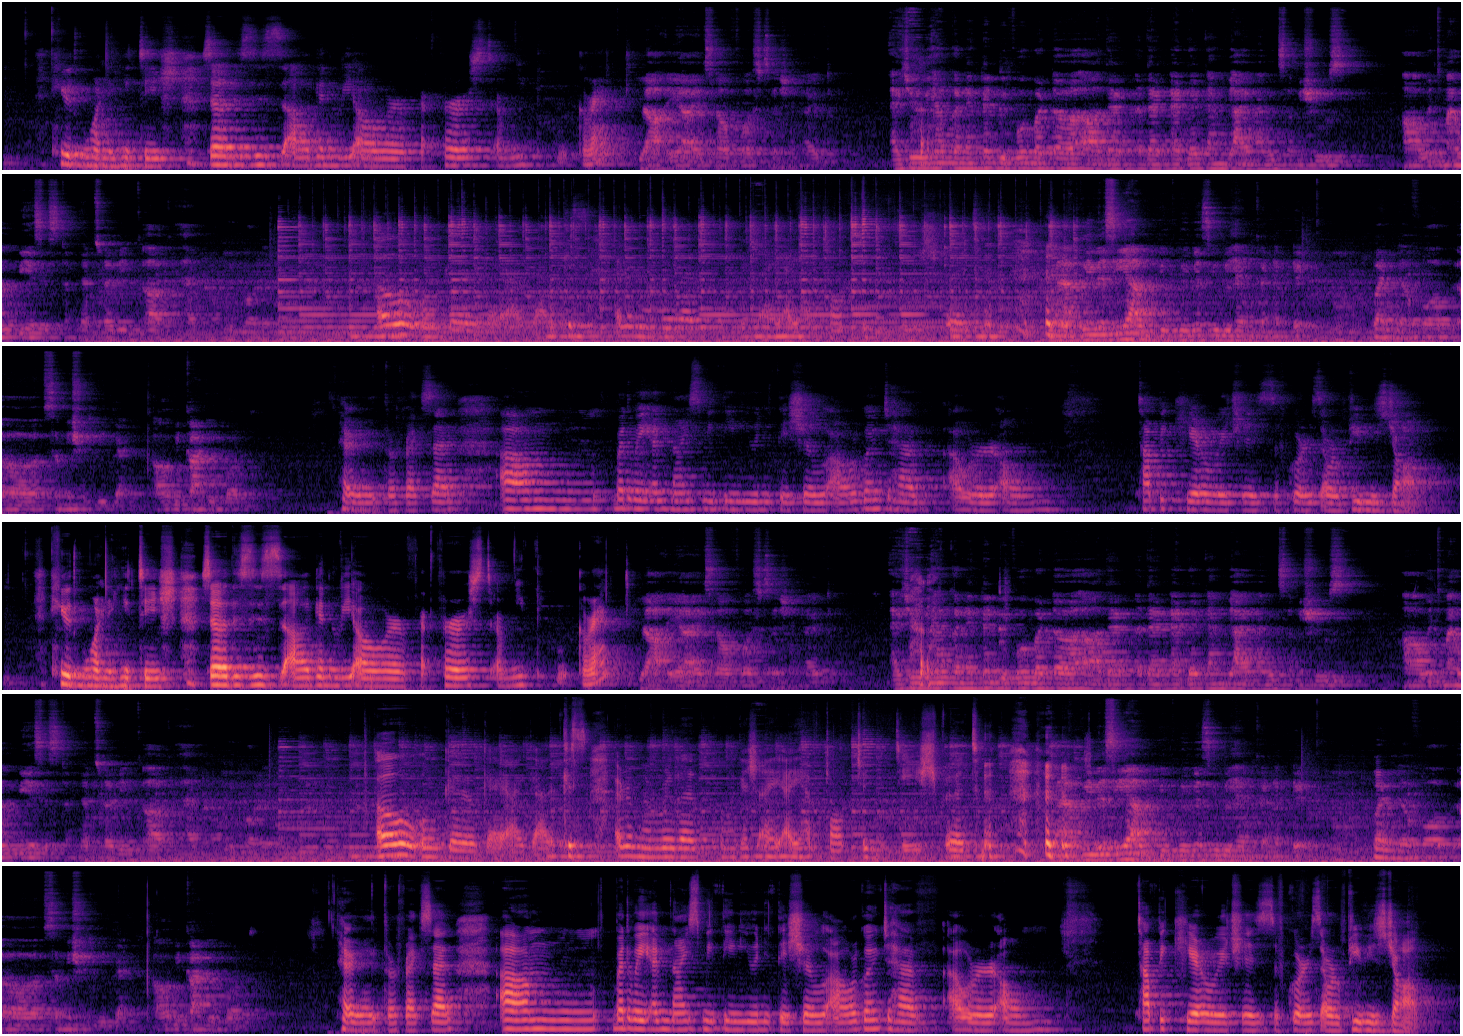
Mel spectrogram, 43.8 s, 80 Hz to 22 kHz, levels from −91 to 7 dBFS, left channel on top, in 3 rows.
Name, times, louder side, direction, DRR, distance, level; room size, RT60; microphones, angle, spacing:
voice 1, 0.3-4.1 4.4-5.3 5.5-6.1 9.1-9.4 18.3-25.3 28.3-28.8 32.5-39.9 40.5-43.3, right 8 dB, 85° right, 14 dB, 0.3 m, -30 dB
voice 2, 6.4-8.2 8.9-13.4 14.0-17.3 25.0-27.7 28.3-30.4 30.7-31.5, equal, 5° left, -1 dB, 0.8 m, -39 dB
sound 1, 15.4-28.9, equal, 65° right, 1.2 m, -42 dB
Acoustic guitar, 17.3-25.3, left 3 dB, 65° left, 0.6 m, -41 dB
8.8 x 3.0 x 4.0 m, 1.2 s
head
